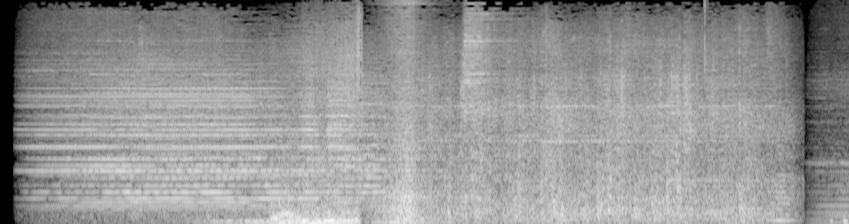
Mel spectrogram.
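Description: Train sound effect: a long steady blast for the first three and a half seconds, swelling with a heavy low rumble near its end. Then the rush of a passing train, which fades out just before the end.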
